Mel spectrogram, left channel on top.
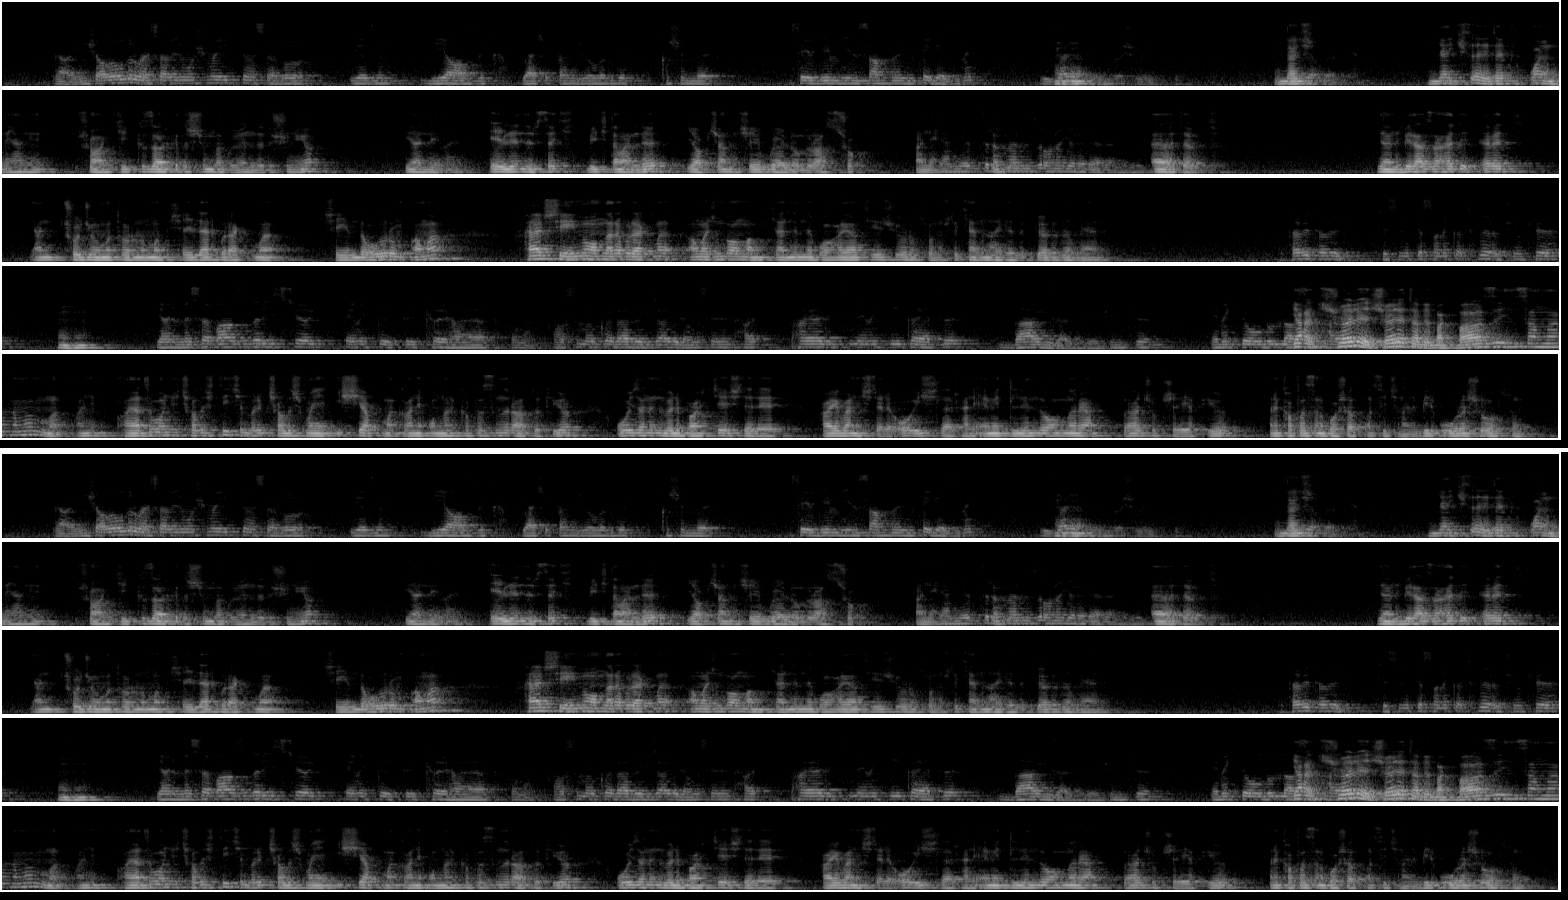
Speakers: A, on the right; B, on the left.
A: Ya inşallah olur. Mesela benim hoşuma gitti mesela bu yazın bir yazlık gerçekten güzel olabilir. Kışın da sevdiğim bir insanla ülke gezmek güzel
B: Hı hı.
A: yani benim de hoşuma gitti.
B: Ya,
A: Güzel bir
B: ş-
A: cevap verdin yani.
B: ya işte hedef o yönde. Yani şu anki kız arkadaşım da bu yönde düşünüyor. Yani
A: Aynen.
B: evlenirsek büyük ihtimalle yapacağım şey böyle olur az çok. Hani
A: Yani yatırımlarınızı
B: tabii.
A: ona göre değerlendireceğiniz.
B: Evet evet. Yani biraz daha hadi evet yani çocuğuma torunuma bir şeyler bırakma şeyimde olurum ama her şeyimi
A: Evet.
B: onlara bırakma amacında olmam. Kendimle bu hayatı yaşıyorum sonuçta. Kendimle
A: Aynen.
B: gezip görürüm yani.
A: Ya tabii tabii kesinlikle sana katılıyorum çünkü
B: Hı hı.
A: yani mesela bazıları istiyor emeklilikte bir köy hayatı falan. Aslında o kadar da güzel değil ama senin ha- hayal ettiğin emeklilik hayatı daha güzel duruyor. Çünkü emekli olduğunda
B: Ya
A: aslında
B: şöyle
A: hayat bitmiyor.
B: şöyle tabii bak bazı insanlar tamam mı hani hayatı boyunca çalıştığı için böyle çalışmaya iş yapmak hani onların kafasını rahatlatıyor. O yüzden hani böyle bahçe
A: Evet.
B: işleri, hayvan işleri, o işler hani emekliliğinde onlara daha çok şey yapıyor. Hani kafasını boşaltması için hani bir uğraşı olsun,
